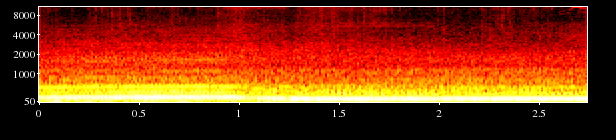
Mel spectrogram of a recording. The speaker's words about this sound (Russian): Двигатель слышно просто, ну, вот, от снизов до верхов, то есть во всем диапазоне ты его слышишь. Шумки нету, по сути, вообще.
